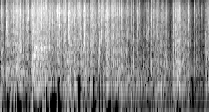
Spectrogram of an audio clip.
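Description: Plastic produce bag of red grapes crinkling steadily as a hand rummages in it.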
